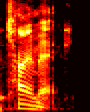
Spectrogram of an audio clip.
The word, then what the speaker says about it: Taimak: The cast of this movie is kind of, I don't want to say unique, but I mean, the lead character, Taimak, I think mm-hmm. is how you pronounce his name. Yes. T-A-I-M-A-K.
